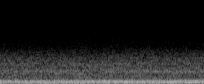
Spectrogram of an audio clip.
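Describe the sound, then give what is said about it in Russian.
A car engine rumbles low and steady as the car drives and turns toward a hotel, a continuous deep hum with no other sounds standing out. “Машина поворачивает к отелю.”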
